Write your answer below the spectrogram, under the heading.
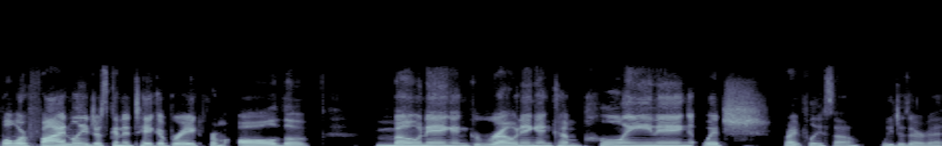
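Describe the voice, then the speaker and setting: Against a quiet background, a woman speaks at a fairly slow pace and medium pitch with ordinary pitch variation, the sound dry and close with no echo. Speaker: teacher podcast co-host. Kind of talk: casual chat.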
